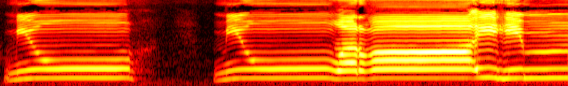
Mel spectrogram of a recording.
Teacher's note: اس لیے یہاں پر غنہ ادغام کے ساتھ ہوگا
